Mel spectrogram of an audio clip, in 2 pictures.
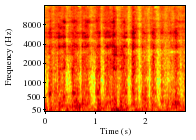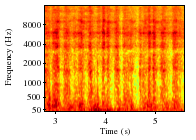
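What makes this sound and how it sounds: Fingertips scratch fast and hard across the surface of a solid wooden spoon's bowl held right at the microphone. The result is a continuous, dense scratching and rubbing texture made of rapid strokes, with a heavy low-end rumble and only faint bright detail.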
